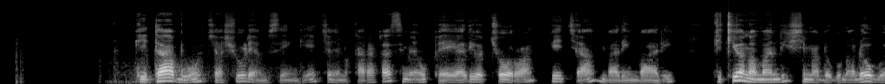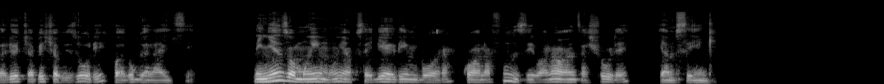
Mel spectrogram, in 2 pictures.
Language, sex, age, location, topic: Swahili, male, 25-35, Dar es Salaam, education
